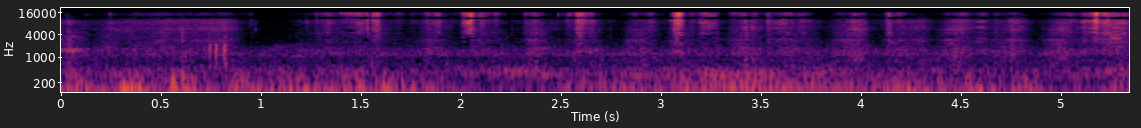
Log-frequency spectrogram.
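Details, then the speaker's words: Ford 8.8 LSD rear end from a Crown Victoria, pulled and turned by hand; gritty rubbing from a shot pinion bearing, first heard as a brake-like noise while driving. "it's going while I'm turning so that pinion bearing one of those two pinion bearings is totally shot"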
